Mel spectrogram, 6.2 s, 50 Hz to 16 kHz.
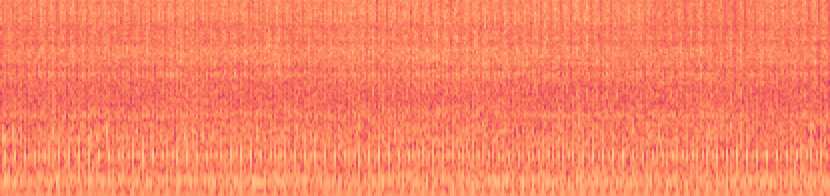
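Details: John Deere STX 38 riding mower, parked an estimated nine or ten years, after a new battery and freeing a carburetor float stuck shut: even, steady low drone with no misses, surging or hunting; engine running normally.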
